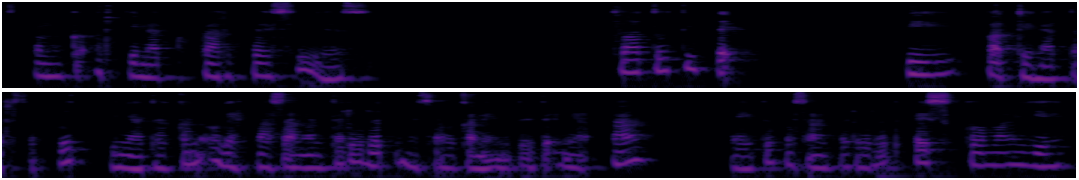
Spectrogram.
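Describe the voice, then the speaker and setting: A man's voice: medium pitch, measured pace, gravelly, warm tone, highs cut off. A man with an Indonesian accent teaching mathematics step by step, dictating in short phrases and repeating key terms. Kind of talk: spoken math lesson, explaining step by step.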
